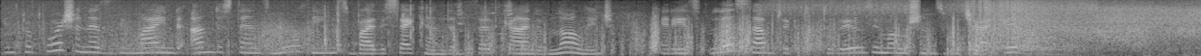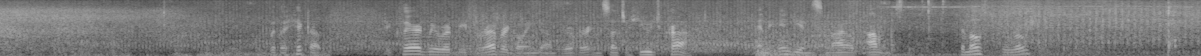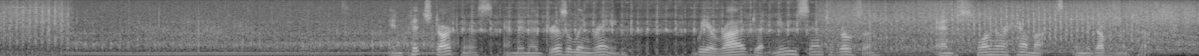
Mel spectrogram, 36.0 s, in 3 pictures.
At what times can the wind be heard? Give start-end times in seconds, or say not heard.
0.0-23.1.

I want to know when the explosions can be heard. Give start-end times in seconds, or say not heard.
9.7-11.1, 19.6-20.3.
